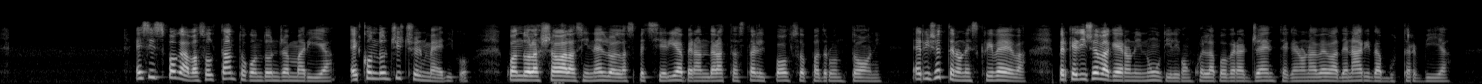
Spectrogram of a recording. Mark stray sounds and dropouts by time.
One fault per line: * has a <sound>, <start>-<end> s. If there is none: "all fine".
all fine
